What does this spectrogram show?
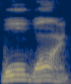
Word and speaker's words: Woolwine: But it's an easy compound letter. It's wool wine. You know what I mean? So you'd think it would be easy to pronounce, but coaches specifically always have had a problem.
